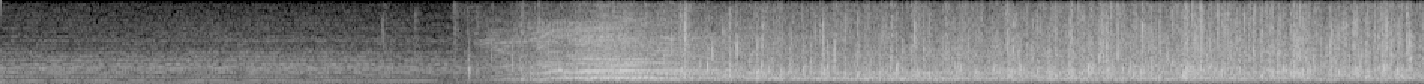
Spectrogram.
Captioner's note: applause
